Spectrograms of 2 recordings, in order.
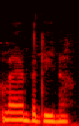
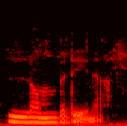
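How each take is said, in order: First: The first syllable is said like 'lam'. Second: The first syllable is said like 'lom'. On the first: The speaker calls it wrong. "Not Lambardina" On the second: The speaker calls it right. "It's actually Lombardina"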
